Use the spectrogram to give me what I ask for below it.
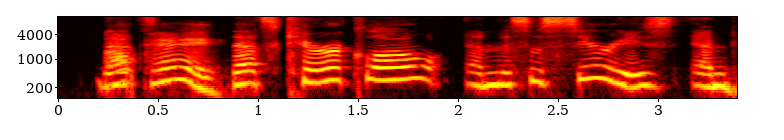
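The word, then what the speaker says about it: Chariklo: Caraclo is how I say it. Melanie Reinhart calls it Chiriclo, Chiriclu.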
